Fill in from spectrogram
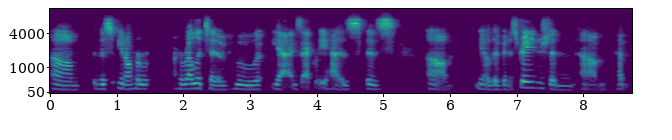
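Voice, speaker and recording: A woman's voice: fairly low pitch, steady tone, slow, creaky, husky. A woman guest co-host in casual chat, rambling and full of filler words. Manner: rambling, heavy use of like. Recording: dull lo-fi sound.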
